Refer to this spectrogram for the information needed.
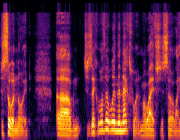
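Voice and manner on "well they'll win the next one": put-on sweet, comforting tone, pitched up. Retelling what a wife said after the team lost: imitating wife being nice and sweet. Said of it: "trying to be nice and sweet".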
